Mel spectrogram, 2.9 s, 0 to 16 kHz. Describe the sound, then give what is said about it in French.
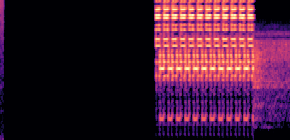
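After a stretch of silence, a telephone bell rings in one loud burst of rapid metallic trilling, about a second long, then cuts off and leaves a brief fading hiss. “Et puis un jour, à 25 ans, Déborah reçoit un coup de téléphone.”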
